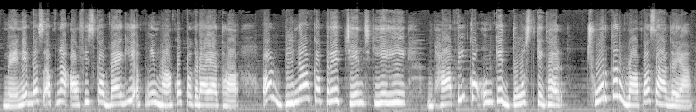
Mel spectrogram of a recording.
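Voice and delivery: ordinary delivery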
